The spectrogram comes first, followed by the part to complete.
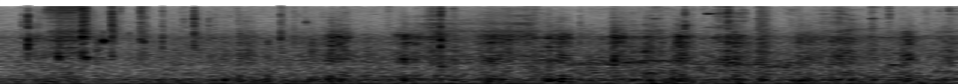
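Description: Two people chewing crunchy watermelon cookies close to the microphone: a dense, continuous run of crackly crunches.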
